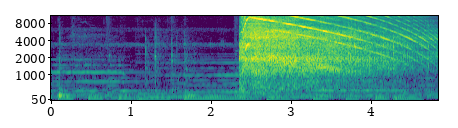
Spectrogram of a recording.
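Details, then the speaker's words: Pumpkin electric drill after inspection and reassembly, tested in forward and reverse: spins up to a clean high whine and winds down smoothly with no grinding or rattle; motor runs normally. "นี่นะครับสำหรับหมุดได้ตามปกตินะครับก็สรุปว่าสว่านนี้ใช้งานได้ตามปกตินะครับ"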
